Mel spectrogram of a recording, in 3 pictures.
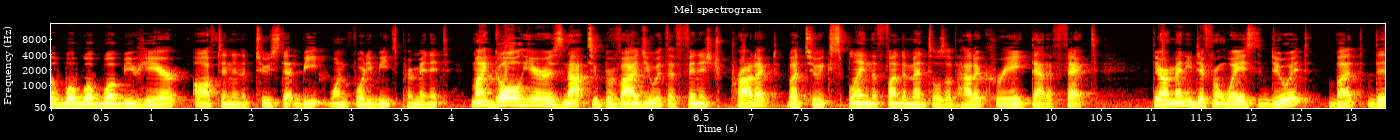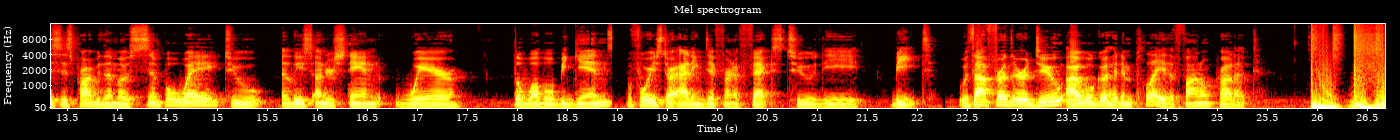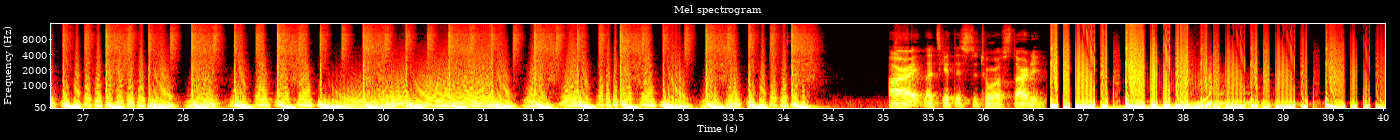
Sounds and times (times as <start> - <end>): Speech: 0.0 - 25.5, 35.0 - 36.7
Music: 25.9 - 34.4, 36.7 - 40.0.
